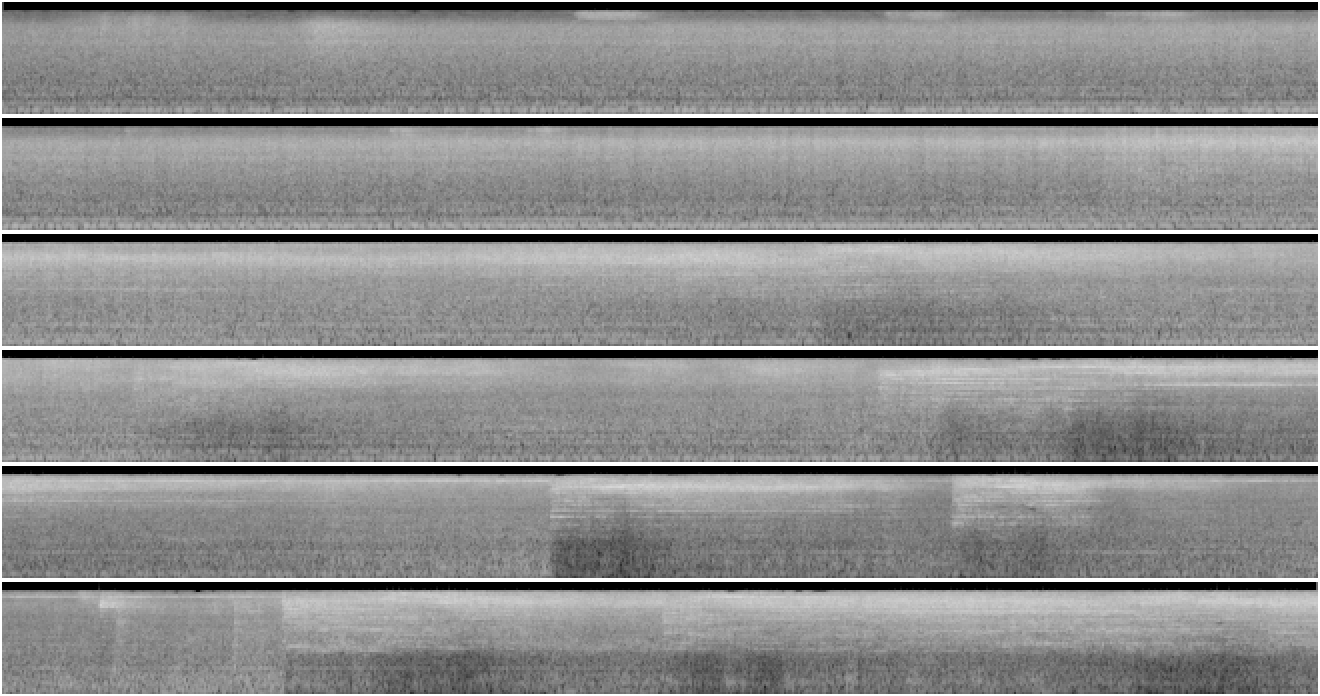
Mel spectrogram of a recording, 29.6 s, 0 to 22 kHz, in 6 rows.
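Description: A mixed freight train passing close by. For the first dozen seconds the diesel engines of its locomotives (EMD SD70ACe and SD70M-2 units and a GE ES44AC) give a deep steady drone. Then the freight cars roll past with high-pitched wheel squeal and clacking from the wheels.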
